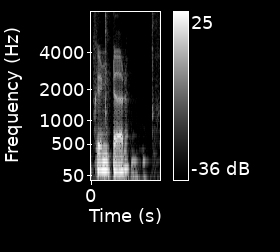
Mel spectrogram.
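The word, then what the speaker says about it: tkinter: अगर मैं इधर लिखूं किंडर अब आप बोलोगे क्या इसका इसके आगे तो टी ए रहा है तो ये टी साइलेंट है और ये गई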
